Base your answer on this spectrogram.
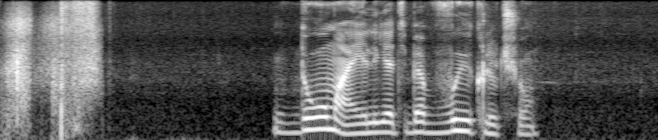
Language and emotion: Russian, angry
